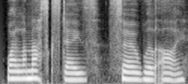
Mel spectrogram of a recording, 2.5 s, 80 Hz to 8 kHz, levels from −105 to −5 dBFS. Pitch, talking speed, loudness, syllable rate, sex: 200 Hz, 165 wpm, -16 LUFS, 3.6 syllables/s, female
